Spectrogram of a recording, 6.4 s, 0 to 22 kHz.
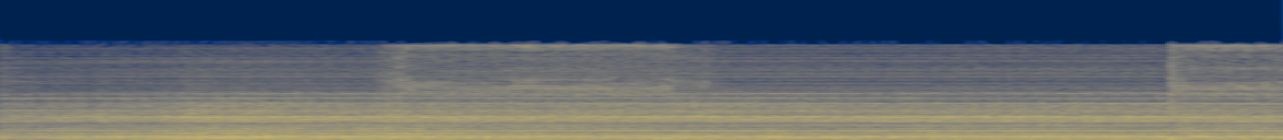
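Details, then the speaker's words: Newly installed 12V DC AC compressor on first test run: steady loud hum with harsh buzzy rattle; the noise is vibration from the way it is fitted/mounted, not the compressor itself. "अभी जो कि इसकी जो fitting है वो वो इस तरह की है कि इसकी जो आवाज है ना वो पैदा हो रही है। ये कंप्रेसर की आवाज नहीं है। इसकी वाइब्रेशन है।"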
